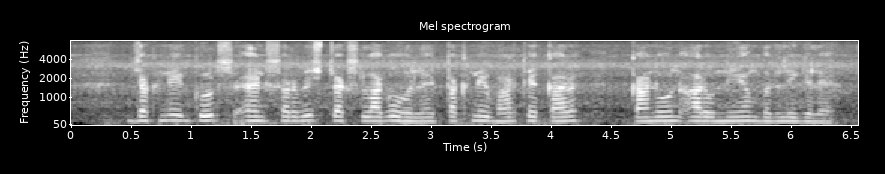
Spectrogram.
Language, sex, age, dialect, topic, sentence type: Maithili, male, 18-24, Angika, banking, statement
